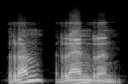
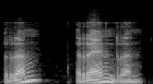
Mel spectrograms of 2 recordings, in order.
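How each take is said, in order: Both takes have the same delivery.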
